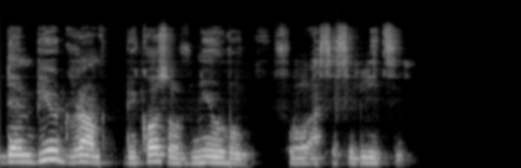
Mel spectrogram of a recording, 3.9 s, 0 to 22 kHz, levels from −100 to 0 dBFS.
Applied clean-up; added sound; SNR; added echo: neural mask model Resemble Enhance denoiser.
